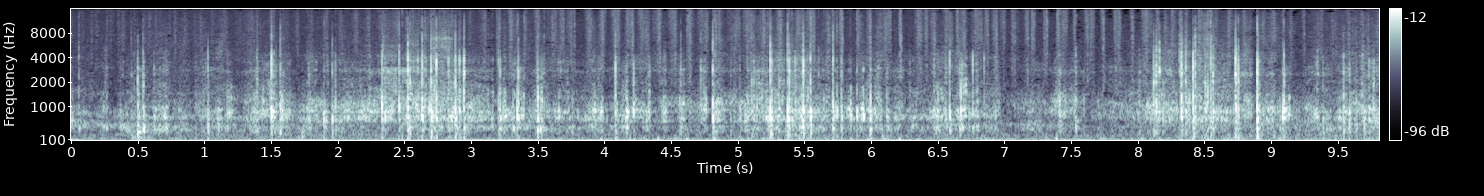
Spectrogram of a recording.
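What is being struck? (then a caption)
Rubber stress ball in a net mesh. A green rubber stress ball inside a white mesh net is squeezed and released by hand over and over. It makes dense, crackly, squelching crinkles and quick bright clicks that swell and ease with each squeeze, over a steady low rumble.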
